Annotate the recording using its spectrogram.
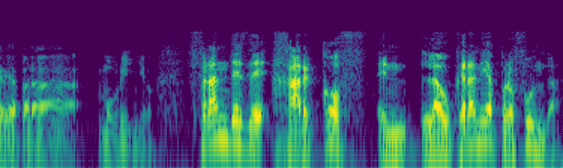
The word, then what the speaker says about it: Kharkov: Dice, parecerá increíble, pero en las calles de Kharkov se ven casi tantas camisetas de la selección española como tías buenas, y de estas hay unas cuantas. – Kharkov, qué bien pronunciado. Kharkov o Kharkiv.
